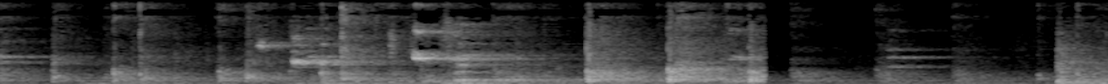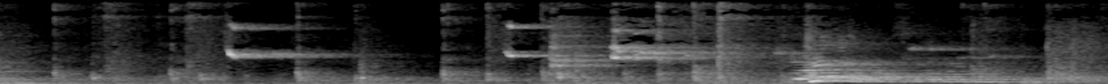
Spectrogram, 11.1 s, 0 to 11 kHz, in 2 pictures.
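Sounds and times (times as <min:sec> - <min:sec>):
table tennis ball pinging: 0:00.0 - 0:02.0, 0:03.5 - 0:09.5.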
